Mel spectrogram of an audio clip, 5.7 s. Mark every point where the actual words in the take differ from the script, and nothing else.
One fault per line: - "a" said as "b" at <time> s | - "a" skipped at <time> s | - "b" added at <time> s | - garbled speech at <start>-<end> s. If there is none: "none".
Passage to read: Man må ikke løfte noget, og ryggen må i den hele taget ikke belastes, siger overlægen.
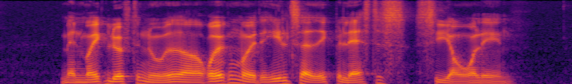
- "den" said as "det" at 2.5 s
